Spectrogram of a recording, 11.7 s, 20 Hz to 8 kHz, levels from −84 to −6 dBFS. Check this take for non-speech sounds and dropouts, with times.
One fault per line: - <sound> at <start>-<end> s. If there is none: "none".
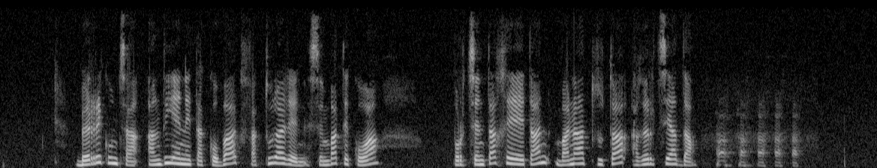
- laugh at 9.5-10.7 s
